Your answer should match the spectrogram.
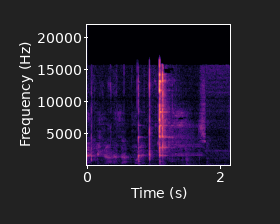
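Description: Utensil clinking against a bowl while batter is stirred, with a few sharp clinks that ring briefly about a second in, over soft mixing noise.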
